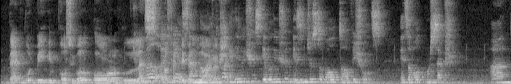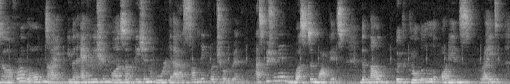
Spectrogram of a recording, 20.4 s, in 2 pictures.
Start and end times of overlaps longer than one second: 2.9-4.6

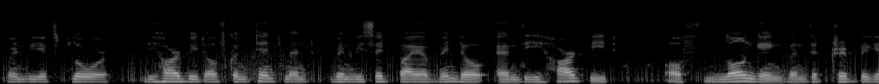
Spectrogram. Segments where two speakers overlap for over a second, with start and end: none

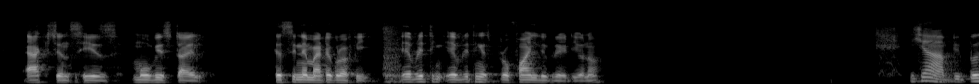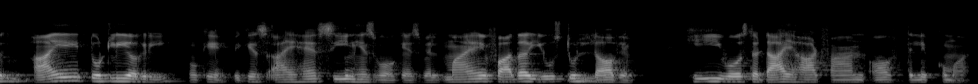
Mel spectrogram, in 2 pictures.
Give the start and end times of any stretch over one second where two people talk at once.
none

